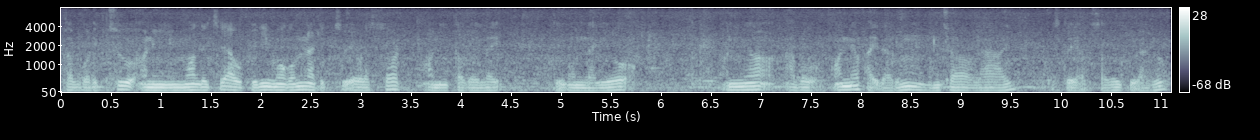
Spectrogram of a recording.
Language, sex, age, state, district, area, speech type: Nepali, male, 30-45, West Bengal, Darjeeling, rural, spontaneous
